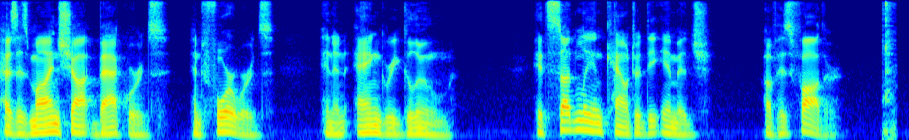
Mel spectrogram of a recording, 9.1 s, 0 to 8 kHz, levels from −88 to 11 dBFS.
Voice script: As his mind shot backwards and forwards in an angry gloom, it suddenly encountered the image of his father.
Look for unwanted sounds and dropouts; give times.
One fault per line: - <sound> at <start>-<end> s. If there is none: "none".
- sigh at 8.8-9.0 s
